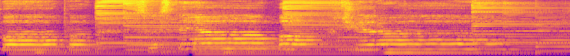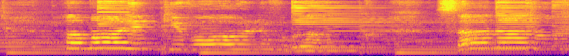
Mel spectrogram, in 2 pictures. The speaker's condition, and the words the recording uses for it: No condition.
